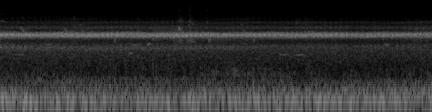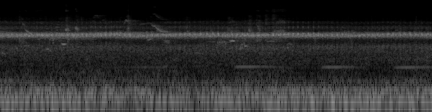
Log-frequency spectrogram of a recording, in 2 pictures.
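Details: Cicadas produce a strong, unvarying high-pitched drone with faint ticks and clicks above it, and a few brief low notes appear toward the end over a soft low rumble.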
